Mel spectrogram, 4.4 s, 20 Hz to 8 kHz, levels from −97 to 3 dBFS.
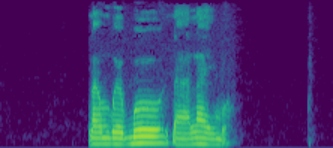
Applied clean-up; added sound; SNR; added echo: none; none; none; none.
